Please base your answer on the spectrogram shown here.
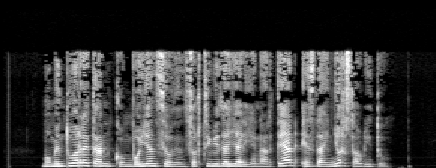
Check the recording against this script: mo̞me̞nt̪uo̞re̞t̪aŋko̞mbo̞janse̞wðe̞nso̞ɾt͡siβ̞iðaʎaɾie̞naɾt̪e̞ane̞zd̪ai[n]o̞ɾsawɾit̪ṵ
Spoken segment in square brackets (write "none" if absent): ɲ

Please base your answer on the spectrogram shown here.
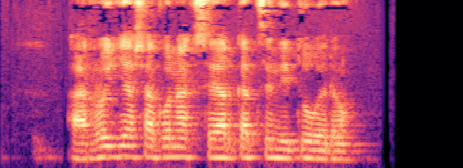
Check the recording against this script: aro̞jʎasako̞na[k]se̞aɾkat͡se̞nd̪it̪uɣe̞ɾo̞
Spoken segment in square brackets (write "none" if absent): k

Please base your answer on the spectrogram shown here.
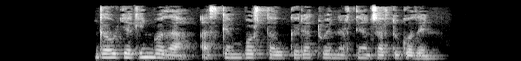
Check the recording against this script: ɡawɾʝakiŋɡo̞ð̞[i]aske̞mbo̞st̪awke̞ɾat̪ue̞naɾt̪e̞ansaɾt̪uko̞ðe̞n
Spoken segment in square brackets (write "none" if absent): a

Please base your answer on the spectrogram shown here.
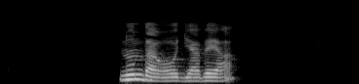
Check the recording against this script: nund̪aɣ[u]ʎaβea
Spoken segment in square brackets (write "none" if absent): o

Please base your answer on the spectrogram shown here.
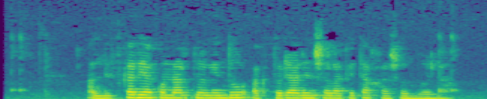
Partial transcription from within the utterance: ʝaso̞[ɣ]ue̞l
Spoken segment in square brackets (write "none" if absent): ð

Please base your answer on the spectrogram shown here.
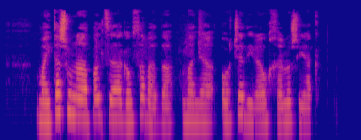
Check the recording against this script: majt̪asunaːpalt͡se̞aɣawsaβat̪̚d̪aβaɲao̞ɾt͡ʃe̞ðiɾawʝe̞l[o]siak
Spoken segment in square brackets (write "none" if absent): o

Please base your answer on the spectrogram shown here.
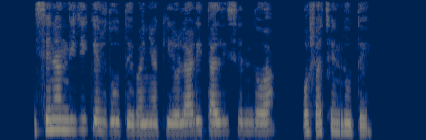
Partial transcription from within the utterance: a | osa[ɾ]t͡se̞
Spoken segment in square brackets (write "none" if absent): none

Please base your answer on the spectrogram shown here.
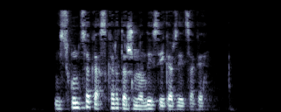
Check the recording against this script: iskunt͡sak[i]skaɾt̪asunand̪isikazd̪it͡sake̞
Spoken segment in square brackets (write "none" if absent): a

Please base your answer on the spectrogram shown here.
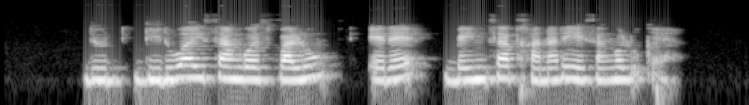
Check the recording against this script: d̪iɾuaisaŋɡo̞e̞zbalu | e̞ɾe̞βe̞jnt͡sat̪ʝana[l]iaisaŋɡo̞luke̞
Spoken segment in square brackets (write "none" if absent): ɾ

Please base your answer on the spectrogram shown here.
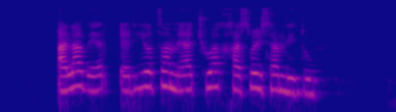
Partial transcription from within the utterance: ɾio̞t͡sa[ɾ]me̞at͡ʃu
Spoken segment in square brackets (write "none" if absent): none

